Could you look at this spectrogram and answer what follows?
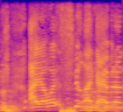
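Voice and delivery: usual speaking voice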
